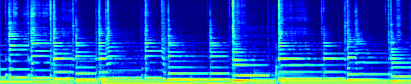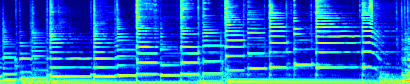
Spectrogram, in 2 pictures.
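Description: Steel-string acoustic guitar picking a melodic instrumental solo, note after note, over an electric bass guitar holding low sustained notes. Near the end a note slides down in pitch.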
